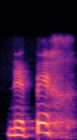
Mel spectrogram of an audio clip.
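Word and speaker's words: נפש: con N de Nancy, nepesh. Pero la SH en el hebreo se pronuncia como J. Entonces se pronuncia nepej con la J al final.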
